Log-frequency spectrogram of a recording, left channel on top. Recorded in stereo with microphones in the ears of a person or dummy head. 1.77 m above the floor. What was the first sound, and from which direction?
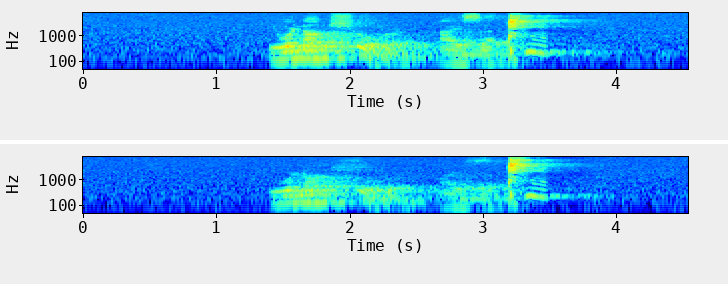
A man speaking, 70° left (ahead or behind).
